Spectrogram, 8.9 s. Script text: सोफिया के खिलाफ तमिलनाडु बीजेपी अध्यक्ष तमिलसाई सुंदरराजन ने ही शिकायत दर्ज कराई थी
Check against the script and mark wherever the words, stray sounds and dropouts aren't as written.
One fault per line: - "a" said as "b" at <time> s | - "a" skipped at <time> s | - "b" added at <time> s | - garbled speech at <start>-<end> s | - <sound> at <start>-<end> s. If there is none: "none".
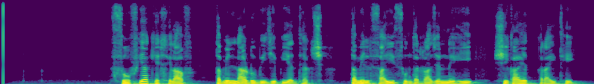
- "दर्ज" skipped at 8.1 s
